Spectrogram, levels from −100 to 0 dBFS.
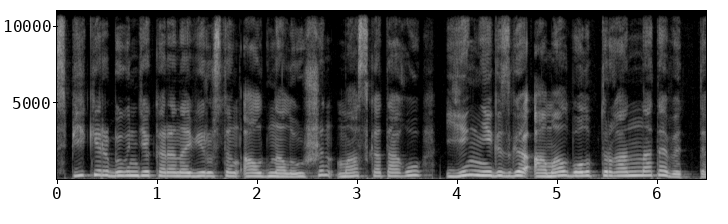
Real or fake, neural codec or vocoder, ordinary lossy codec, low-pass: real; none; none; none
